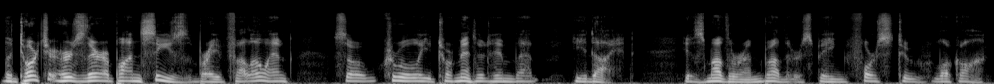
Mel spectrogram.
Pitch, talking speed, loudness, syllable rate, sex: 135 Hz, 145 wpm, -22 LUFS, 4.6 syllables/s, male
